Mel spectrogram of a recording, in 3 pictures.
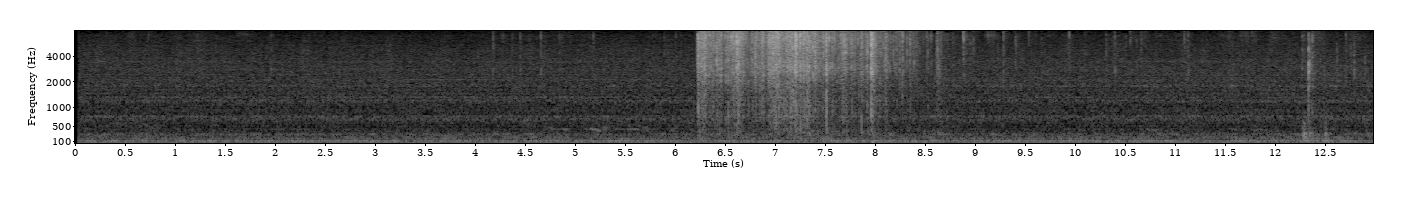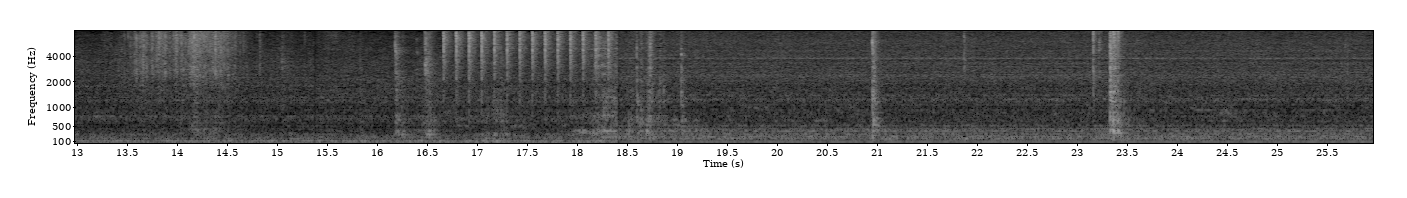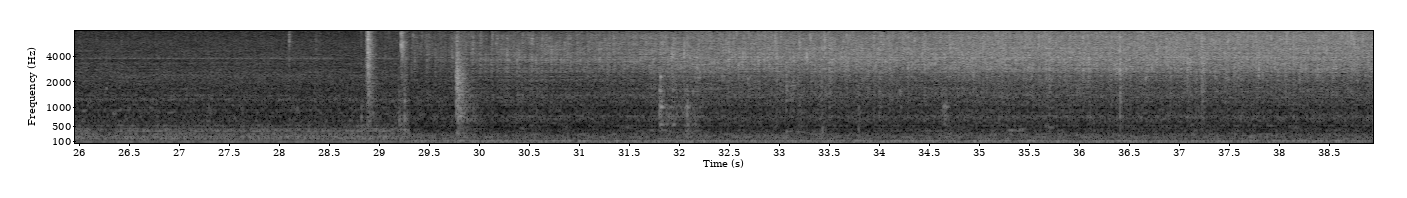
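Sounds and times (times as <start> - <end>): vegetables sizzling in a pan: 6.2 - 8.6, 29.3 - 38.9
plastic packaging crinkling: 6.2 - 9.6, 13.4 - 14.9.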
